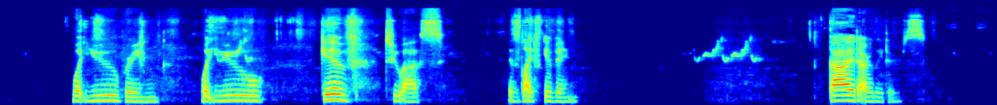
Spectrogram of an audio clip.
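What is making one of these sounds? A woman sings slowly and softly into a close microphone, with pauses between phrases.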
